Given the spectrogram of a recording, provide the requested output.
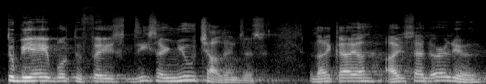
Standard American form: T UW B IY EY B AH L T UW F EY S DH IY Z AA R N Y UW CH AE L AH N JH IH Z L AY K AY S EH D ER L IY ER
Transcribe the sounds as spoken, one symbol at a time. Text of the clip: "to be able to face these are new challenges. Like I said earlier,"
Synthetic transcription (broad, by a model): T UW B IY EY B AH L T UW F EY S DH IY S AA R N Y UW CH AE L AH N JH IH S L AY K AY S EH D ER L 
